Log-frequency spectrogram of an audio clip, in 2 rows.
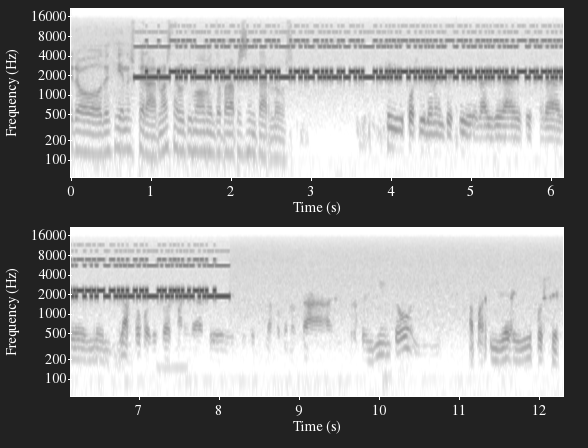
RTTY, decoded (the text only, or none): AGN? AGN? PSE RPT UR QTH DE ON8LDQ K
